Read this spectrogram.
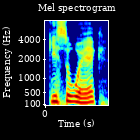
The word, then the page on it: gisue'g: Mi'gmaq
